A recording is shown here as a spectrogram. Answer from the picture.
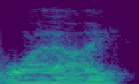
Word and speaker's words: yi: The Taiji classics say first with the yi, the yi or the yi, spelt yi, pronounced yi.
